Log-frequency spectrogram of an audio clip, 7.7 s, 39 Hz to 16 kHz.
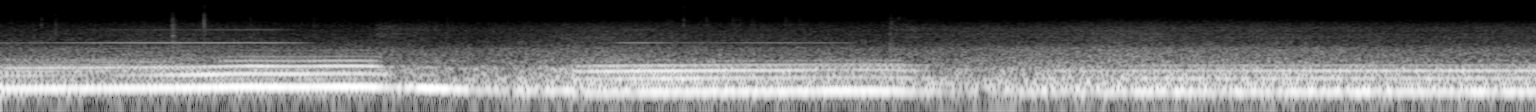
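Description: Volkswagen GTI's turbocharged four-cylinder, running an APR Stage 2 tune with a downpipe, droning steadily under way, heard from inside the cabin. Its note dips and changes pitch twice, about two seconds and about four and a half seconds in.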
